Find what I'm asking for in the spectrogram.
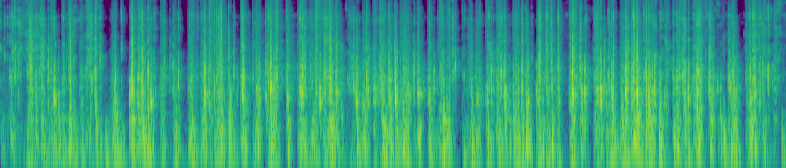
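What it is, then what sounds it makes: Laptop keyboard with plastic keys. A laptop keyboard with plastic keycaps and a metal body is typed on with fingertips and long nails, giving a fast, steady run of short, dull clicking taps. Each tap is muffled and low-heavy with very little brightness, and it dies away almost at once.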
